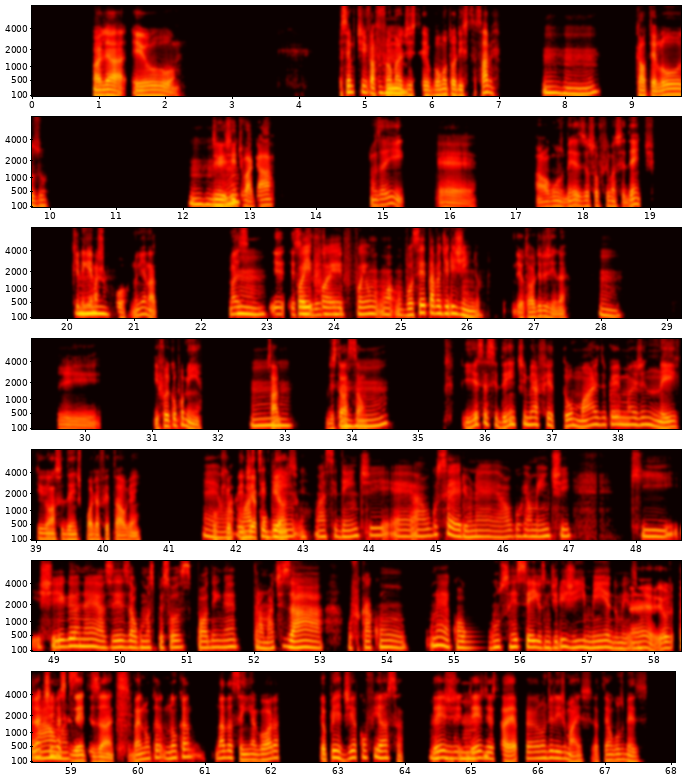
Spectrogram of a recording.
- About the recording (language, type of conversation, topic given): Portuguese, advice, Como você se sentiu ao perder a confiança após um erro ou fracasso significativo?
- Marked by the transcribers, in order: tapping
